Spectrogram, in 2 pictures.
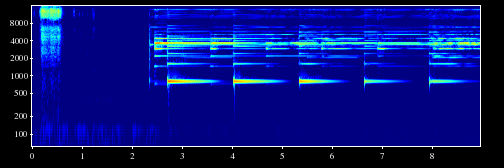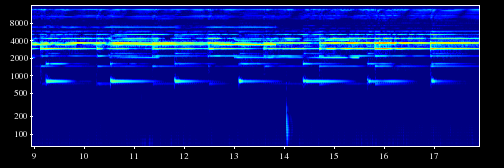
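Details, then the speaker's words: Notifier NFS-320C fire alarm panel demo: a smoke detector (detector 3) is activated with smoke, giving a repeating bell-like chime about once a second, the fire alarm tone. "Now detector 2 is an alarm. Detector 1 was the carbon monoxide detector. Now to activate this detector with some smoke."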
